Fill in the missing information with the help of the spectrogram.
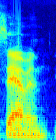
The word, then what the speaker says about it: salmon: Did you just pronounce the L in salmon? – Salmon? – Salmon? – Salmon? – Salmon? – Salmon. – I think it's salmon.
